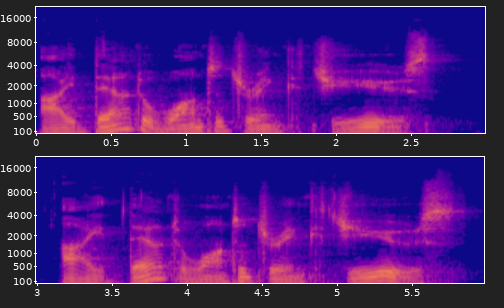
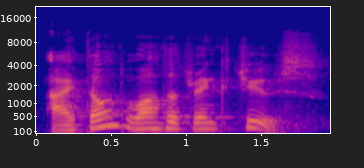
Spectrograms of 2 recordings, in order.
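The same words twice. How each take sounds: First: "I don't want to drink juice" slow and low, with voiced d, dr and j; "I don't want to drink juice" with buzzing d, dr and j, drawn out; "I don't want to drink juice" low and deliberate, with fully voiced consonants. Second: "I don't want to drink juice" higher, with t, tr and ch unvoiced; "I don't want to drink juice" the typical wrong way, consonants devoiced; "I don't want to drink juice" with hard voiceless t, tr and ch. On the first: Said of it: "我要求你改成浊辅音". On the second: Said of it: "很可能会读成". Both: Shown as a demonstration.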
